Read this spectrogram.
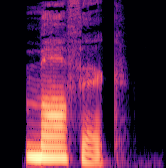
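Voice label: "mafic", British English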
